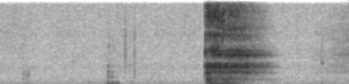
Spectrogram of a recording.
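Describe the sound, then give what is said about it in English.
A single loud, rough burp lasting about a quarter second, its low tone sliding downward, preceded by a faint brief throat sound over a steady low hum. No one speaks. “you burping it up over there, buddy. Burp, burp.”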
